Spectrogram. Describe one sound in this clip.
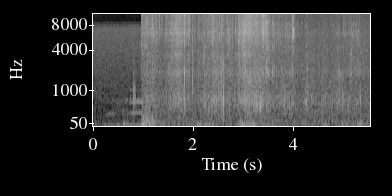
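Dry grass rustles and swishes as someone walks through it.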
